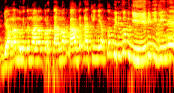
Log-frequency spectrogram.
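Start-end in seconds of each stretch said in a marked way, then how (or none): 2.1-3.5 high, fast shocked cry; shocked husband. Retold or imitated. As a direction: blurt it like a stunned groom. Groom shocked on wedding night.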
